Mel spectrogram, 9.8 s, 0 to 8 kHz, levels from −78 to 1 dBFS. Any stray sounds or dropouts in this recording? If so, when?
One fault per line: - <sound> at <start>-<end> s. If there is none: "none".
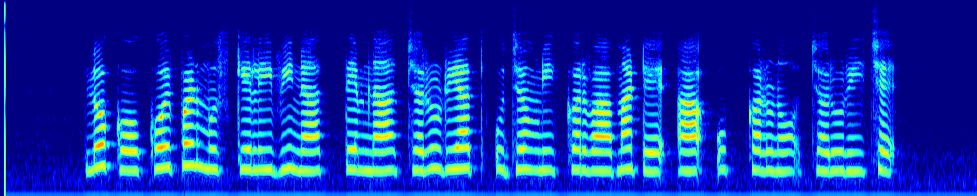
none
